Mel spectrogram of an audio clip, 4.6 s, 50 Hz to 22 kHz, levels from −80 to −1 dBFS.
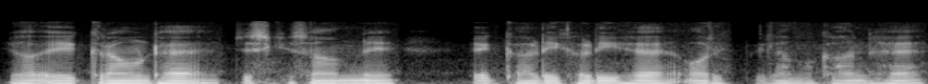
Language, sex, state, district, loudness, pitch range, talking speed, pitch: Hindi, male, Uttar Pradesh, Etah, -17 LUFS, 110-115 Hz, 195 wpm, 115 Hz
